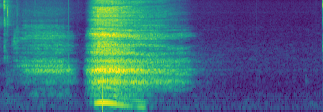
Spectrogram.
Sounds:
Sigh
